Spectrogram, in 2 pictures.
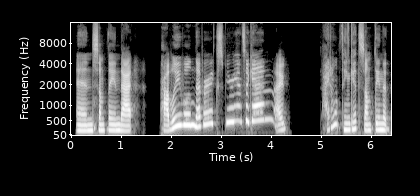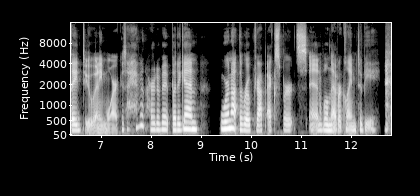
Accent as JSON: {"language": "English", "town": "St. Charles", "region": "Missouri", "country": "United States", "tie": "born or raised there", "said": "my hometown of Saint Charles, Missouri"}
